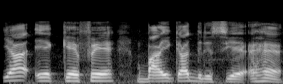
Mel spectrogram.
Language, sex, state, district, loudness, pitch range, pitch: Hindi, male, Jharkhand, Ranchi, -14 LUFS, 145-165 Hz, 160 Hz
